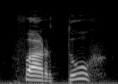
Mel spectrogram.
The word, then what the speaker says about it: фартух: фоль курятина дрова лате підсилено вимовляємо другий склад У лексемах новий цінник мережа квартал феномен середина фартух чорнослив граблі чорнозим наголос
